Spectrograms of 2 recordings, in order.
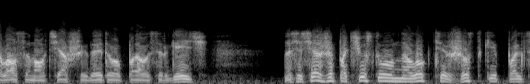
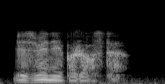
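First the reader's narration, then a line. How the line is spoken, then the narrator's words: Quiet reply. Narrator (Russian): так же тихо ответил ему Якушев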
